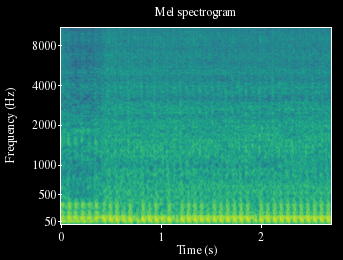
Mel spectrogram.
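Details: Yamaha Vixion whose engine ran rough from oil starvation after a leaking clutch-cover gasket, after the piston and cylinder block were replaced: the single fires in a crisp, even beat and picks up cleanly on throttle blips, no piston slap or rattle, like new.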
